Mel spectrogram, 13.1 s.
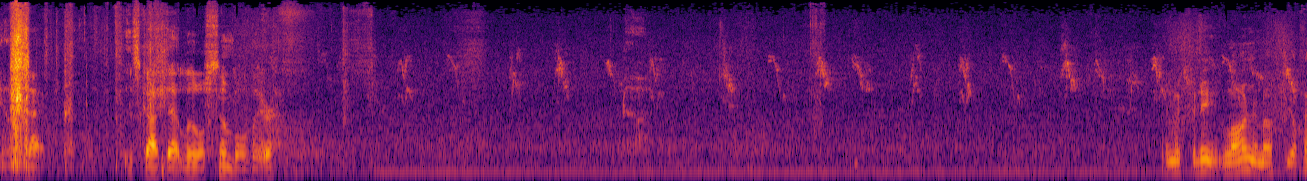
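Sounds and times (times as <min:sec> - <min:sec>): steady low hum: 0:00.0 - 0:13.0
small bird chirping: 0:03.2 - 0:13.0.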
